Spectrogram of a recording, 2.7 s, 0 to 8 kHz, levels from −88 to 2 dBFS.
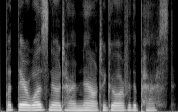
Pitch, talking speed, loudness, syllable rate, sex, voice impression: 170 Hz, 245 wpm, -17 LUFS, 5.2 syllables/s, female, feminine, adult-like, soft, fluent, slightly intellectual, calm, friendly, elegant, kind, slightly modest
